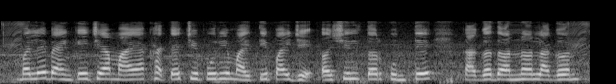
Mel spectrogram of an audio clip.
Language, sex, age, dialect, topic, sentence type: Marathi, female, 56-60, Varhadi, banking, question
